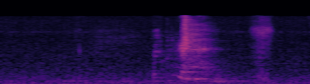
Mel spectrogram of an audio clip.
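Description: A man's short, stifled sneeze about one and a half seconds in, after a near-quiet pause.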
